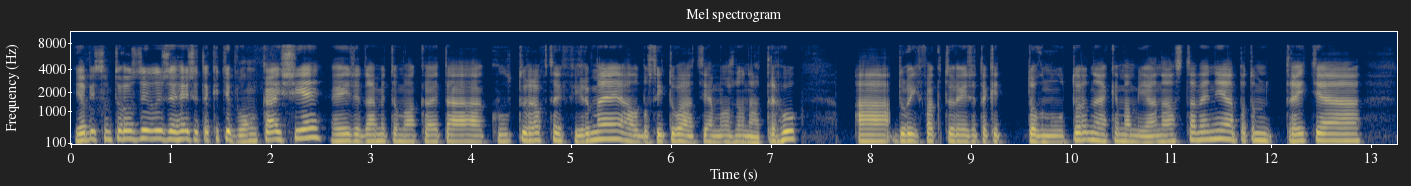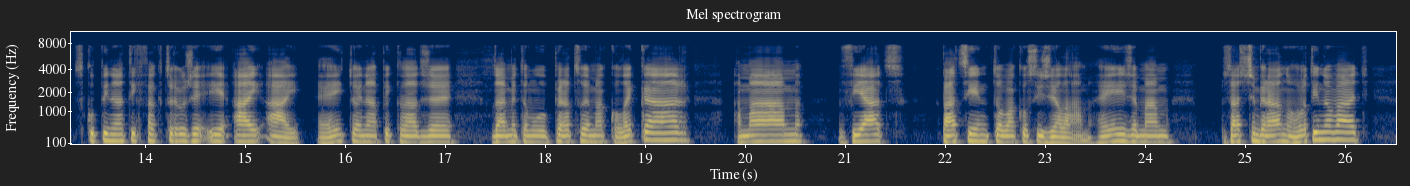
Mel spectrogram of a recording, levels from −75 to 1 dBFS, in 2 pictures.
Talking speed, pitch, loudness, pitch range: 165 wpm, 145 Hz, -18 LUFS, 130-160 Hz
